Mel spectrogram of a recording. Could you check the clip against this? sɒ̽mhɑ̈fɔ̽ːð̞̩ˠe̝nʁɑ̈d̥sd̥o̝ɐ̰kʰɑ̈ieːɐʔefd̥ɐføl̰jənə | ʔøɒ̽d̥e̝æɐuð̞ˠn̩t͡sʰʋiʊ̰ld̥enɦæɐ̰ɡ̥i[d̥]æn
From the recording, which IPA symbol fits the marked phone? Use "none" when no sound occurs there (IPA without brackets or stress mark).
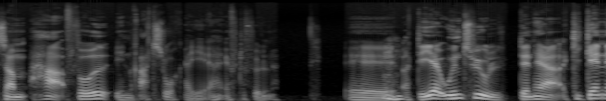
ɡ̥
